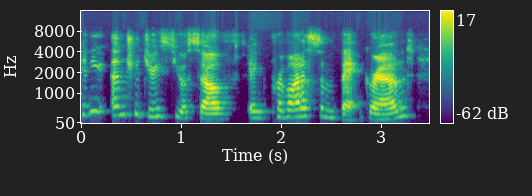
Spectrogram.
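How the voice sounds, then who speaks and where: Over a quiet background, a woman with a New Zealand accent speaks in a bright, sharp tone. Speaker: interview show host, LinkedIn specialist. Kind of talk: live interview. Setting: live video stream. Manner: enthusiastic, animated.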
